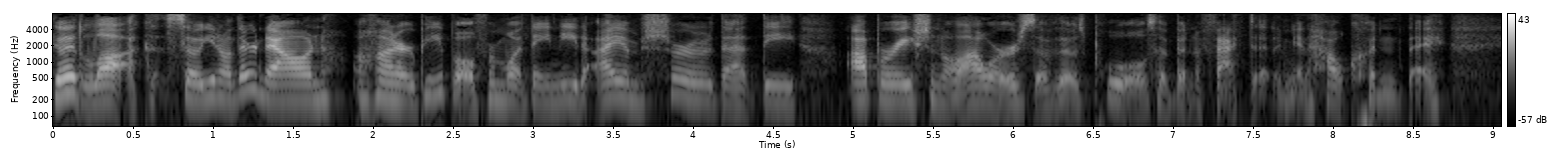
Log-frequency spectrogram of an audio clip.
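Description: A plain, everyday voice with fairly even intonation and hardly any pauses. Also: woman, medium pitch for a woman, moderate pace, very clean recording, silent background. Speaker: publisher. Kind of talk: casual chat. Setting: studio.

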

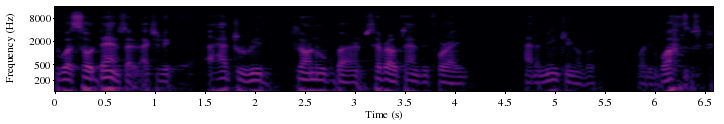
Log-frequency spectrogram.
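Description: Speaking at a very fast pace with long, frequent pauses, a man with a Spanish accent talks in a very deep, low pitch with fairly even intonation. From Guatemala. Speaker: novelist. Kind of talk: panel discussion. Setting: stage with audience.

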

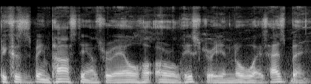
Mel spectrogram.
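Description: Noticeable background noise sits behind a man with an Australian accent. His pitch is fairly low, with fairly even intonation. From Ipswich region, Queensland, Australia. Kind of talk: interview. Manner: halting, repeats words.

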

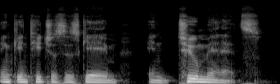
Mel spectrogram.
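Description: The recording is very clean, with a silent background. A man with an American accent speaks at medium pitch with fairly even intonation. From New Hampshire, US (Manchester). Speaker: board game cafe owner. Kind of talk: casual interview.

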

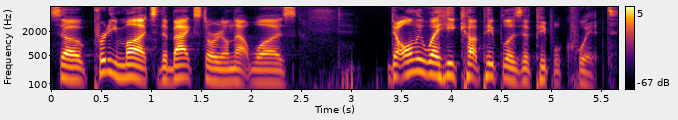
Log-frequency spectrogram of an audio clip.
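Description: Close and dry with no echo, a man with an American accent talks at a moderate pace and medium pitch with lively intonation. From US South, South Carolina. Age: 30s. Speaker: youth ministry leader. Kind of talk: casual interview.

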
